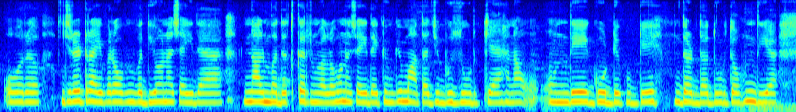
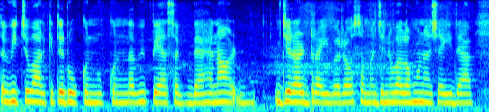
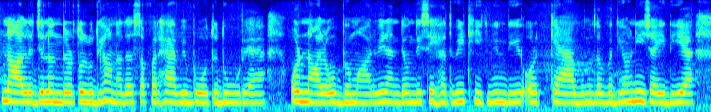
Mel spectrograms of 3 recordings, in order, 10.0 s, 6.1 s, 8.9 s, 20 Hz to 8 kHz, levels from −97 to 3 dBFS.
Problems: none marked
